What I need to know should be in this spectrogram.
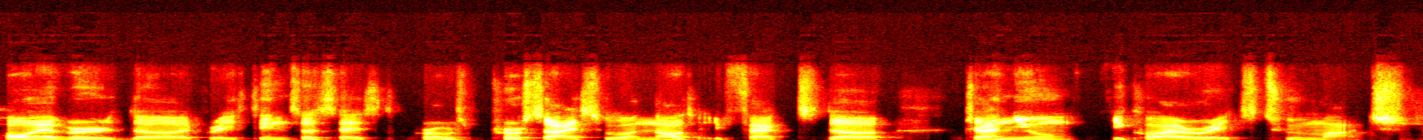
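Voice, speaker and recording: A man giving a scripted academic research presentation in a halting way, with repeated words and pauses. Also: medium pitch, fairly even intonation, a bit bright, clear, resonant tone.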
